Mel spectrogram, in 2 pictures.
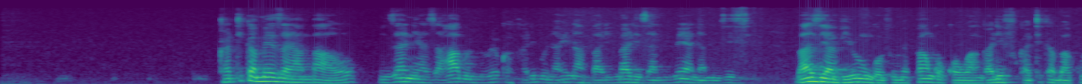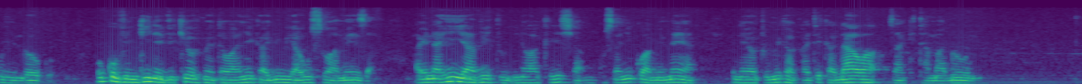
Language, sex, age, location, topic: Swahili, male, 25-35, Dar es Salaam, health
